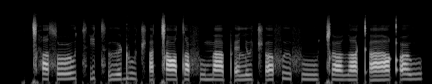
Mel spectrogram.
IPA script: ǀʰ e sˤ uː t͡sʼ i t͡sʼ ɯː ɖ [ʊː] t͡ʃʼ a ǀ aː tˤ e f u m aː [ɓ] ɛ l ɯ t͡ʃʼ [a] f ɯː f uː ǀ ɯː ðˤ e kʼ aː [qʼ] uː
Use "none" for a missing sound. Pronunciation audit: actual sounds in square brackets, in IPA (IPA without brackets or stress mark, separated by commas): uː, pʼ, ʌ, qʼ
